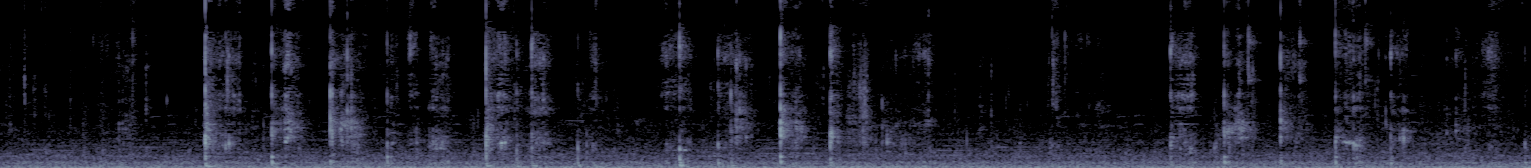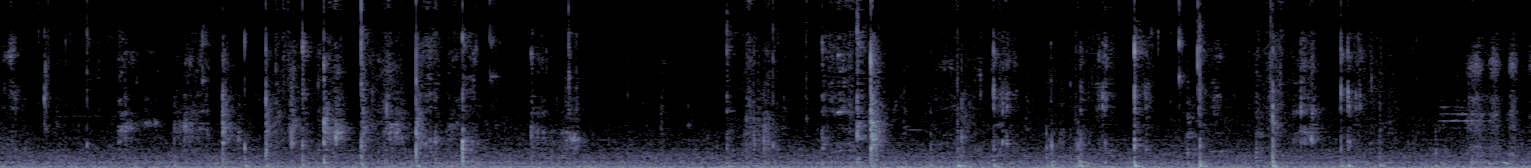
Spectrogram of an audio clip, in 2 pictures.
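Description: Faint eating sounds of two people eating chowmein noodles and samosas: chewing, with scattered small clicks and scrapes of forks against plates.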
